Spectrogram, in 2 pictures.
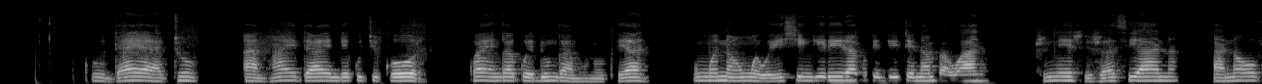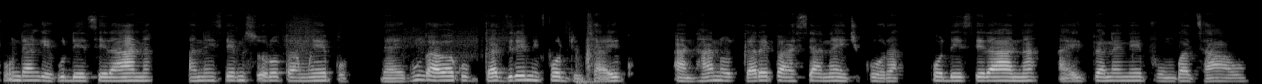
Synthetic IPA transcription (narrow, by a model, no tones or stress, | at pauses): kudʱajatu | anuaitːe̞nde̞kut͡ʃiko̞ɾa | kwaeŋɡakwe̞ɗuŋɡamun̤upʰeani | umwe̞naumwe̞weiʃiŋɡiɾiɾakutindiːte̞nambawaːni | ʐ̥ine̞ʐiʐasijanaː | naofṵndaŋɡe̞kuɗe̞t͡se̞ɾanaː | no̞isemuso̞ɾo̞pamwe̞po̞ | ndaikuŋɡaʋakuɡʱad͡ziɾe̞mifo̞dʱot͡ʃa̰iɡo | anuano̞ɡ̥ʱaɾe̞paseanaet͡ʃi̥ko̞ɾa | oɗe̞t͡seɾaːna̰ː | ipanane̞p͡fuŋɡwad͡zaːwo̞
